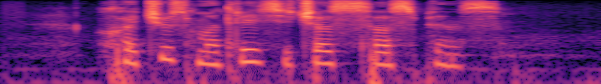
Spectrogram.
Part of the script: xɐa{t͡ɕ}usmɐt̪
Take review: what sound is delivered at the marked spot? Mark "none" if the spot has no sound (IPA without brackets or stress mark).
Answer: t͡ɕ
